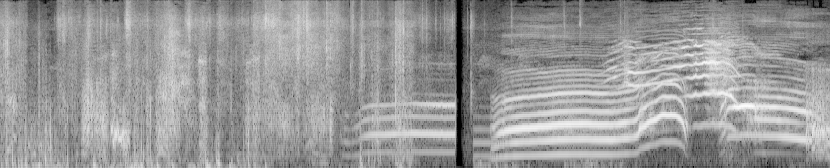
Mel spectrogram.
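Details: Fighting domestic cats, angry calls meant to drive mice away: noisy scuffling and hissing first, then a sustained harmonic yowl that rises and wavers in pitch over the final four seconds.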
